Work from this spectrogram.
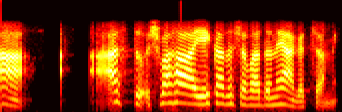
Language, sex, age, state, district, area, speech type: Sanskrit, female, 30-45, Karnataka, Chikkamagaluru, rural, conversation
